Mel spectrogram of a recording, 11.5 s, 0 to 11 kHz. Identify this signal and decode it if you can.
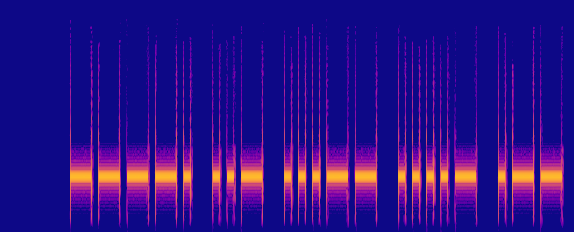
Morse code, heard as a keyed tone, about 8 wpm, 800 Hz. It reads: 9U34W
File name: CW / DET / 1 9 1500C S B 8wpm 5624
